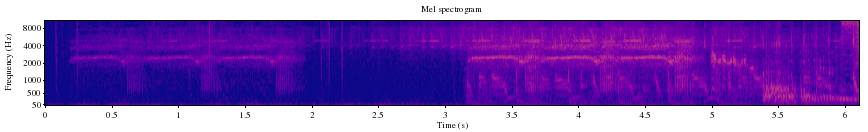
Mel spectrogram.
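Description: Intro of an electronic rave track. A high synth tone bends and repeats about twice a second, and a kick-drum beat joins it about three seconds in. A falling sweep near the end leads into the full, louder track.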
